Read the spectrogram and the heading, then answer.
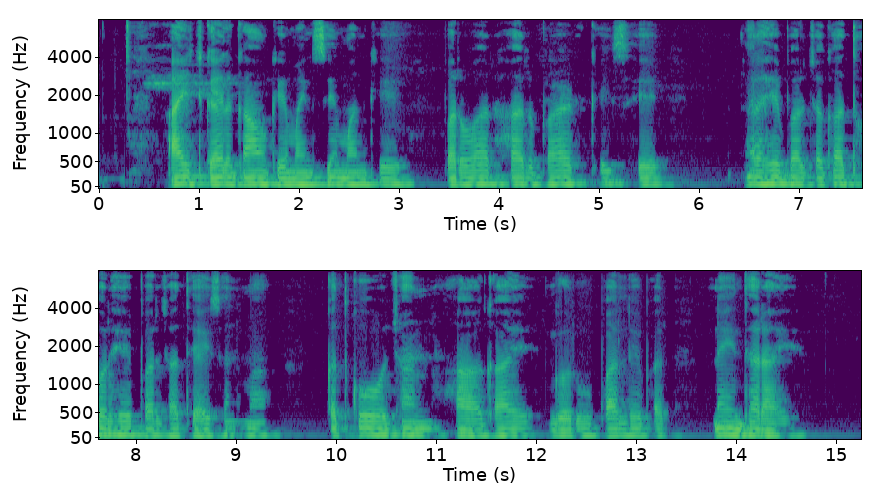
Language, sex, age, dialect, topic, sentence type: Chhattisgarhi, male, 18-24, Northern/Bhandar, agriculture, statement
